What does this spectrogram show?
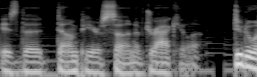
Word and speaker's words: dhampir: I can't refer to it as dunpeal. That's stupid. It's dhampir.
